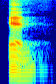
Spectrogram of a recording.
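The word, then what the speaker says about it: in (ἐν): which is the Greek word epsilon ni, in, pronounced the same as the English in, right?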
